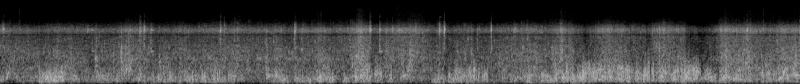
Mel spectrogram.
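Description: Wind buffeting the microphone over the rush and slap of choppy seawater against a small moving boat, swelling and easing irregularly.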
